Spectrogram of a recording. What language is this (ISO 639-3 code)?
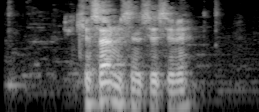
tur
